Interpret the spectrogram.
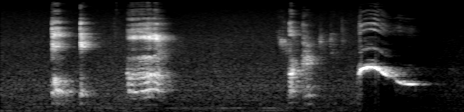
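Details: Indoor pet grey parrot murmuring quietly as it settles for a daytime nap, waiting for summer. Breathy, speech-like syllables lead into a sliding whistle that falls at the end.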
